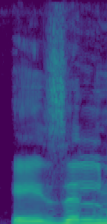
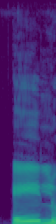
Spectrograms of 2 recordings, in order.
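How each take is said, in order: First: The word is said with an s sound. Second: The word is said without an s sound. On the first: The speaker calls it wrong. "इसको एजल मत पढ़िएगा" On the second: The speaker calls it right. "इसमें एस जो है ना वो silent रहता है"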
